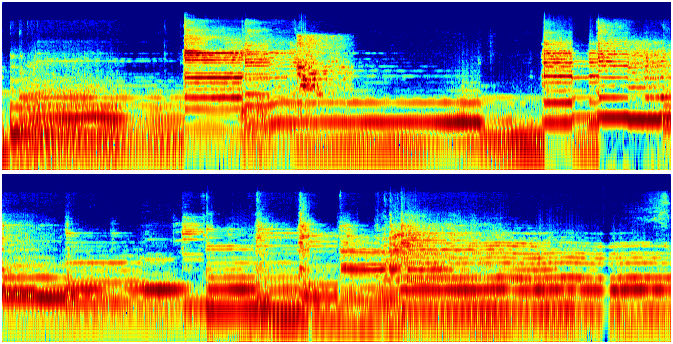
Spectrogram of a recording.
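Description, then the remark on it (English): A loud, sustained synthesizer plays a sequence of warm, harmonically rich notes through a Specular Tempest delay, each one trailing off into soft, simple delay repeats that blur into the next phrase. No one speaks. “I really I really love warm sort of simple delays.”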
